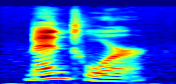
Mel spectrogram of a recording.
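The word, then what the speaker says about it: mentor: 멘토월이라고 읽죠 따라해 보세요 맨투어 좋습니다 한국식으로는 멘토라고 하지만 미국식 발음은 r이 들어가서 맨투어이라고 발음합니다 자 다시 한번 정리해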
